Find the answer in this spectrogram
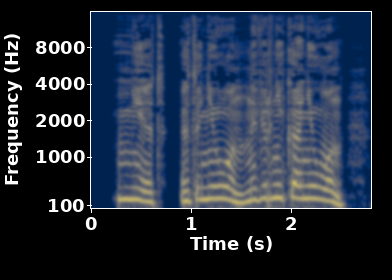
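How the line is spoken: Breathless exhale. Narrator (Russian): выдохнула

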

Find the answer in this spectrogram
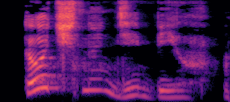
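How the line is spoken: Heavy sigh. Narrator (Russian): тяжело вздохнула

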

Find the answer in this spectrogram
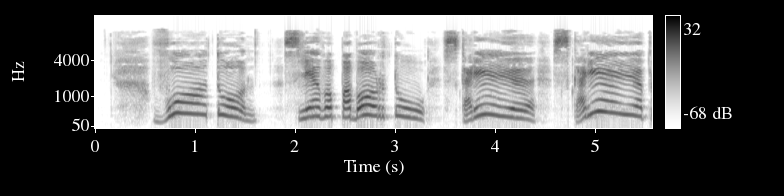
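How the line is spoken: Piercing bird cry. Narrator (Russian): пронзительно закричала сверху ласточка

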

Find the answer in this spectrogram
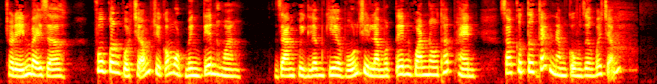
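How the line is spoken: Furious raised voice. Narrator (Vietnamese): Thần Chiếu giận tím mặt, cao giọng

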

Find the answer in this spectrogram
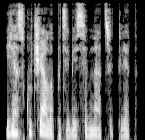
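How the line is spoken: Mumbling. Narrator (Russian): пробормотала

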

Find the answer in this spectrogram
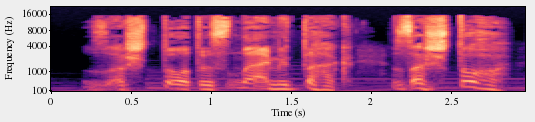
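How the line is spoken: Sobbing shout. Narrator (Russian): сквозь рыдания выкрикивал он

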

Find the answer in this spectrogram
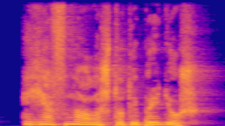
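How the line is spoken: Tearful whisper. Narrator (Russian): чуть не плача прошептала она

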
